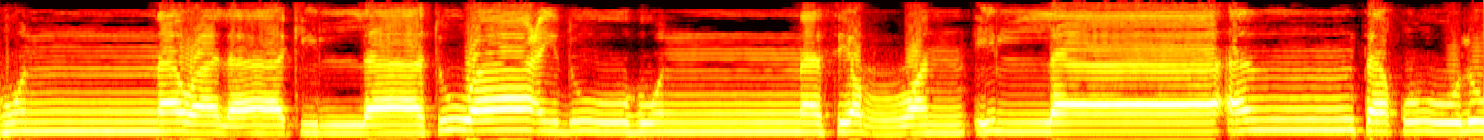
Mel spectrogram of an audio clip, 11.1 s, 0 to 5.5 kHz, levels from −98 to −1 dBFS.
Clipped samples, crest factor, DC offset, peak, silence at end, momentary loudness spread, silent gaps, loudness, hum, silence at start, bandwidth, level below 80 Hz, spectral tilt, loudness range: 0.4%; 8 dB; under 0.1%; 0 dBFS; 0 s; 10 LU; none; -9 LUFS; none; 0 s; 5.2 kHz; -54 dBFS; -9.5 dB/octave; 4 LU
